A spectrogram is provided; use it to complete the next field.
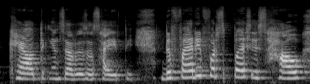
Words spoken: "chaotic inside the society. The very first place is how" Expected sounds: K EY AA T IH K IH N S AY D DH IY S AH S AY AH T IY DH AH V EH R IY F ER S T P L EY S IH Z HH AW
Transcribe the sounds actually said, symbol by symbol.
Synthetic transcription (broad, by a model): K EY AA T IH K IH N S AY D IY S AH S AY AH T IY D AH F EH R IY F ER S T P L EY S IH S HH AW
